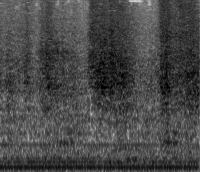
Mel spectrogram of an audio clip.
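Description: Soft rustling of hands pressing and shaping a ball of bread dough on parchment paper in a baking tray, twice, over a steady low hum.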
